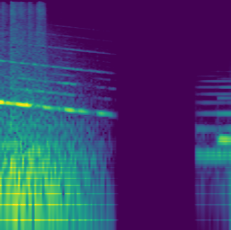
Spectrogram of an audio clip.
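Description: A siren in an animated fairy-tale film wails with a descending pitch sweep that fades out, followed by a short silence and then a brief tonal sound.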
